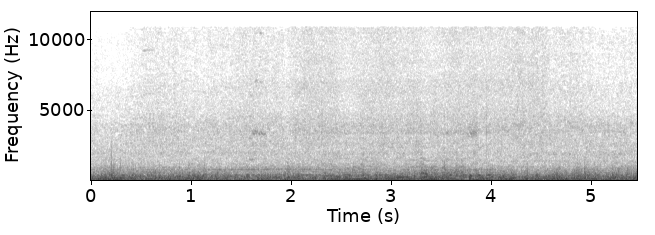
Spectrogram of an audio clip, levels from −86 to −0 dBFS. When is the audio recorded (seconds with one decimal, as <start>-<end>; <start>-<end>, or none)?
0.0-2.3; 4.1-5.5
